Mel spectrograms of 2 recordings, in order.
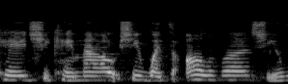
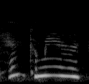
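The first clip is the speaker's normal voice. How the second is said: much higher soft call to a puppy; coaxing puppy; 12 semitones higher, 3 dB quieter than usual. Retold or imitated. Calling a shy puppy over, high and coaxing. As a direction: sweet-talk the puppy over.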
